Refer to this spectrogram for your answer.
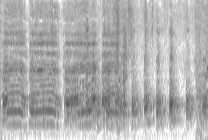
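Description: Many chickens cluck and chatter at once inside the hatchery of Göransson's hen farm, with rows of nesting boxes: a dense, continuous layer of overlapping mid-pitched calls with short rhythmic bursts, fairly loud and without any talking.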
